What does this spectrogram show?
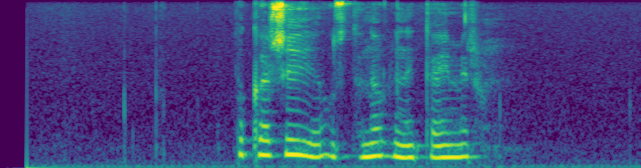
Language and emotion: Russian, neutral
